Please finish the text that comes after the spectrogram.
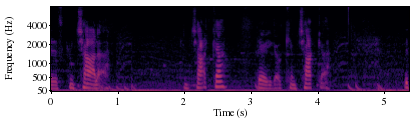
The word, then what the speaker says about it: Kamchatka: come come how do you say this kamchata Kamchatka there you go kamchaka the gymkhaka brown bear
